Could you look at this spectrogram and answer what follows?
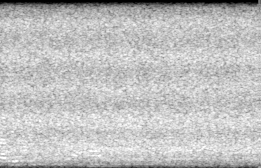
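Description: Steady, loud roar of the Putri Ngelirip waterfall, a dense continuous rush of falling water filling the scene without pause.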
